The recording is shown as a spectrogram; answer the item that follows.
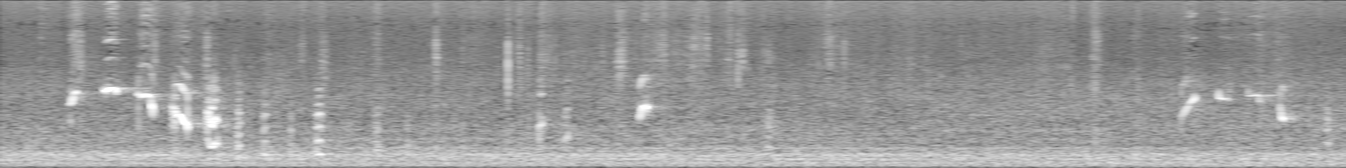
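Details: Shiba Inu puppies give short, high whimpers and yips in quick bursts. The calls bend up and down, cluster near the start, recur once midway, then return at the end over a constant low room hum.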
